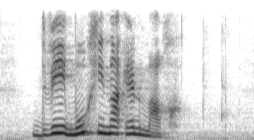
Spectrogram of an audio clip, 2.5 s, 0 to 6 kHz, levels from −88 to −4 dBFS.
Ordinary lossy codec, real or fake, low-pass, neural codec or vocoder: none; real; 5.4 kHz; none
